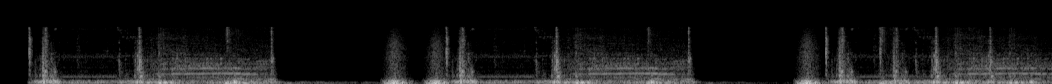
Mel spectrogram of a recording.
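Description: A mechanical sliding and whirring sound effect with clicks and a steady hum, like a motorized panel moving, played as part of an animated outro. It comes three times, each lasting about three seconds, with a brief pause between.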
